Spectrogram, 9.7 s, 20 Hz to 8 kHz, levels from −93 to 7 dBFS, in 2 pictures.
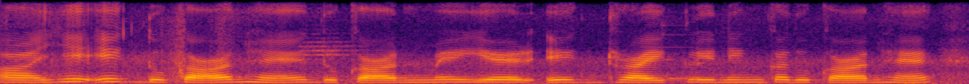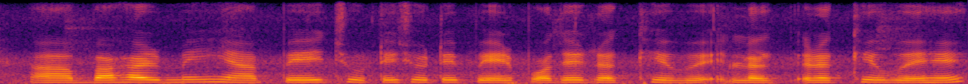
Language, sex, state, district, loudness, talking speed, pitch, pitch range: Hindi, female, Maharashtra, Solapur, -17 LUFS, 155 wpm, 215 Hz, 205-225 Hz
